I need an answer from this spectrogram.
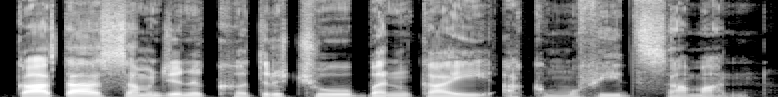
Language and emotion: Kashmiri, neutral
